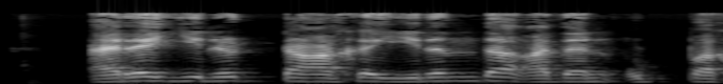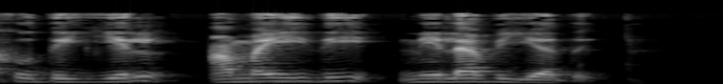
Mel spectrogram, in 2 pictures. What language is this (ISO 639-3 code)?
tam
